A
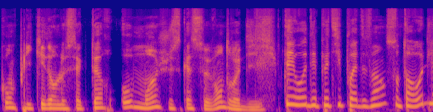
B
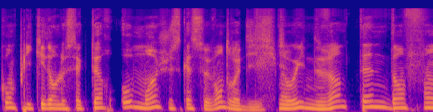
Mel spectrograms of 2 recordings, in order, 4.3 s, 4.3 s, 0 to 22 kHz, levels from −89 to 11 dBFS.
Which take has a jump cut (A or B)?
B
